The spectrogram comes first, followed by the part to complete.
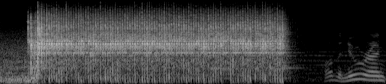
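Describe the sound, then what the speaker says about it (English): Ratchet wrench turning tight bolts, a loud rapid clicking run lasting about two and a half seconds, then stopping as a voice speaks briefly. "Let's see if the new wrench handles it."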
